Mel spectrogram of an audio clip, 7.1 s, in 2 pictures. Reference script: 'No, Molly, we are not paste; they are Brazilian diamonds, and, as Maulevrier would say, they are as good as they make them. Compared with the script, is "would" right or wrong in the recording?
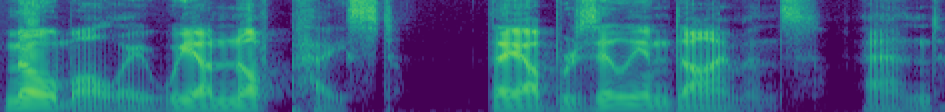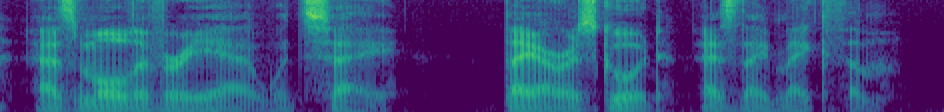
right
